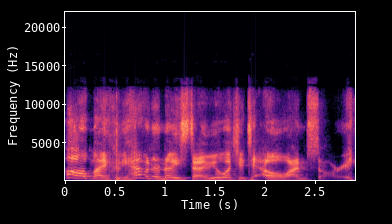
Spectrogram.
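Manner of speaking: high-pitched put-on Irish Cork accent. Recalling how he sounded after a phone call with his cousin, imitating an irish accent. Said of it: "like the accent".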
